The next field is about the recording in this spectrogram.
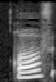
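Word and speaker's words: قاف: Put a sukoon and pronounce it like aq, aq, qa, qa, qi, qu. It's more back, very much back.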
